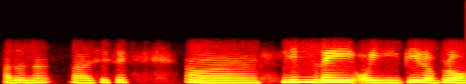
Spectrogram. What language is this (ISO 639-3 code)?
mni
